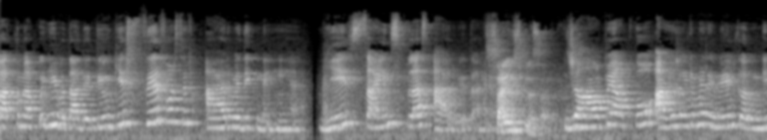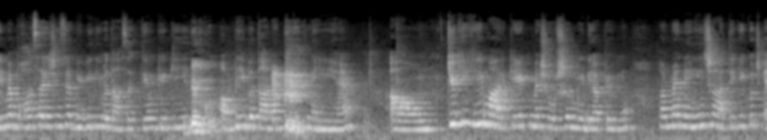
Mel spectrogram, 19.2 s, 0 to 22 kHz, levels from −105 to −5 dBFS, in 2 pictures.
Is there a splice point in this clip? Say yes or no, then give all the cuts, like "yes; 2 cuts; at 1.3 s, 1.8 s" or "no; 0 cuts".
no; 0 cuts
